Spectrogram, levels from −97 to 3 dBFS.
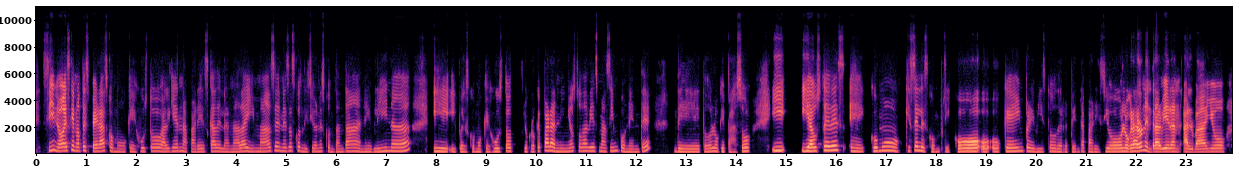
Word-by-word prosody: Sí, 315 +4 +1
no, 265 -2 +4
es 285 +1 +7
que 335 - +3
no 275 -3 -2
te 305 - +1
esperas 270 -2 +2
como 225 -4 -8
que 225 -1 -10
justo 250 +3 -6
alguien 250 +3 -4
aparezca 225 +1 -6
de 245 -1 -6
la 215 -1 -9
nada 220 +4 -3
y 230 -3 -5
más 235 +4 -4
en 290 -3 -3
esas 275 +1 -7
condiciones 235 -2 -8
con 235 -5 -11
tanta 245 +2 -4
neblina 260 - -2 0.5
y 240 -2 0
y 220 - -7
pues 215 -3 -7
como 220 -1 -7
que 215 +1 -10
justo 230 +4 -4 0.2
yo 235 -2 -6
creo 225 0 -9
que 275 - -4
para 290 0 +4
niños 235 +3 -7
todavía 275 -1 -3
es 270 0 -9
más 245 -1 -7
imponente 255 - -5 0.5
de 215 -2 -4
todo 225 +2 -4
lo 250 -1 -2
que 235 0 -4
pasó. 210 +7 -3 0.4
Y 295 +1 +3 0.3
y 275 +1 +7
a 260 0 +10
ustedes, 315 +4 +4
eh, 245 -3 -3
¿cómo, 275 -1 0
qué 270 - -7
se 310 - +3
les 285 -5 -1
complicó 230 - +4
o 230 - 0
o 230 - -3
qué 250 0 +1
imprevisto 240 -3 -5
de 220 -1 -5
repente 210 +1 -10
apareció? 230 +1 -2
¿Lograron 255 +5 +7
entrar 230 -4 +6
bien 235 +1 +6
al 235 -3 +4
al 210 -1 +4
baño? 225 +2 +2
240 Hz, 165 wpm, -23 LUFS, 225-265 Hz, 0.5 s, a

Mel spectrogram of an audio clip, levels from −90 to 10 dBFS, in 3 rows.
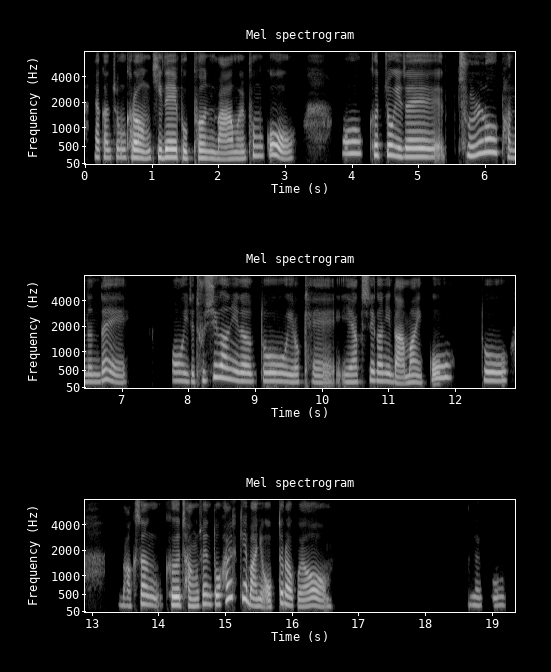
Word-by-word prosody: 약간 210 -1 -2
좀 210 0 -3
그런 195 -4 +4
기대에 210 +1 +6
부푼 185 -2 0
마음을 170 +2 -1
품고 250 -7 +1 0.7
어 310 0 0
그쪽 270 0 +2
이제 225 -1 +3 0.2
둘러 320 +7 +1
봤는데 195 -1 -4 0.7
어 225 -1 -3
이제 205 -1 -5
2 230 - -8
시간이나 250 -7 +1
또 215 -2 0
이렇게 190 -1 -6
예약 195 0 -4
시간이 220 -3 -2
남아있고 185 - -2 0.4
또 230 -1 0 0.6
막상 215 +1 -3
그 220 0 +6
장소엔 205 +5 -3
또 235 -1 +3
할 385 +4 +5
게 385 -2 +4
많이 190 - +1
없더라고요. 185 -1 0 2.0
그래서 215 -1 -12
215 Hz, 200 characters per minute, -23 LUFS, 195-235 Hz, 2.0 s, 기대에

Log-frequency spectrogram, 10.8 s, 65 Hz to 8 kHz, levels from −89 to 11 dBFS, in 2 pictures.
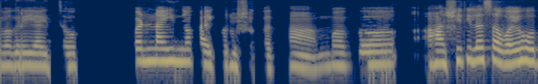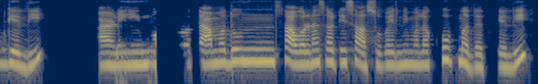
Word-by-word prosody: वगैरे 195 0 -3
यायचं, 185 -1 -5 0.6
पण 245 0 +3
नाही 245 0 +4
ना 235 0 0
काय 215 -3 0
करू 195 -1 -5
शकत. 170 -1 -12 0.2
हां, 170 -5 -3
मग 190 0 -7
अ, - - +2 0.6
अ 215 +2 +3
अशी 215 +4 +1
तिला 255 0 +3
सवय 230 -5 +3
होत 235 -3 +3
गेली 200 - +1 0.6
आणि 195 +1 +1
मग 210 - -4 0.3
अ, - - -5
त्यामधून 240 +3 +4
सावरण्यासाठी 230 0 +2
सासूबाईंनी 200 -3 -1
मला 205 0 -2
खूप 265 -2 0
मदत 180 -6 0
केली 185 - +1
205 Hz, 150 wpm, -23 LUFS, 195-240 Hz, 0.6 s, नाही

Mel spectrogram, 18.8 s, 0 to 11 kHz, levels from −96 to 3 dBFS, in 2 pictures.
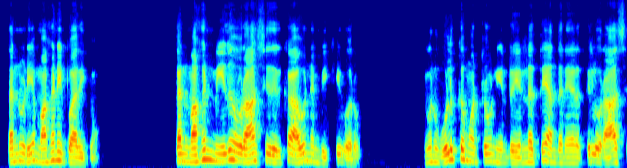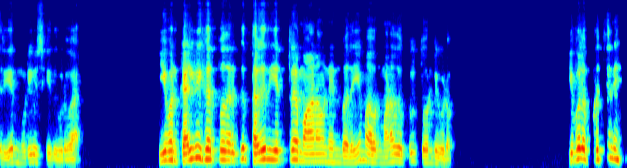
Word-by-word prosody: தன்னுடைய 145 +1 -2
மகனை 165 +6 0
பாதிக்கும். 110 -3 -3 1.2
தன் 150 0 +3
மகன் 180 +7 +4
மீது 150 +4 0
ஒரு 135 -2 +4
ஆசிரியருக்கு 135 -6 -3
அவநம்பிக்கை 140 -2 -5
வரும். 100 - -5 1.0
இவன் 135 0 -6
ஒழுக்கமற்றவன் 150 -4 -1
என்ற 120 -1 -10
எண்ணத்தை 135 +5 -4
அந்த 125 -1 -7
நேரத்தில் 115 +5 -5
ஒரு 115 -2 -1
ஆசிரியர் 130 0 -5
முடிவு 135 +3 -7
செய்துவிடுவார். 95 -2 -7 1.2
இவன் 175 0 +4
கல்வி 195 +9 +6
கற்பதற்கு 180 -2 +4 0.2
தகுதியற்ற 180 +2 +5
மாணவன் 150 -1 0
என்பதையும் 130 +5 -4
அவர் 130 -2 -1
மனதுக்குள் 140 +3 -4
தோன்றி 120 -2 -3
விடும். 95 - -8 1.8
இவ்வளவு 190 +2 +6
பிரச்சனை 190 +2 0
145 Hz, 100 wpm, -22 LUFS, 125-170 Hz, 1.8 s, கல்வி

